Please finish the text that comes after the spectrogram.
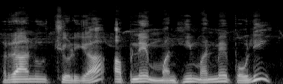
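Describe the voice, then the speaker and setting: A man's voice: medium pitch, lively intonation, unhurried. A man narrating a scripted children's story.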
